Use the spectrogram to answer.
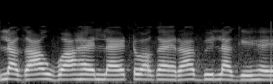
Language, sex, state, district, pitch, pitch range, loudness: Hindi, female, Chhattisgarh, Raipur, 225 Hz, 220-230 Hz, -13 LUFS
